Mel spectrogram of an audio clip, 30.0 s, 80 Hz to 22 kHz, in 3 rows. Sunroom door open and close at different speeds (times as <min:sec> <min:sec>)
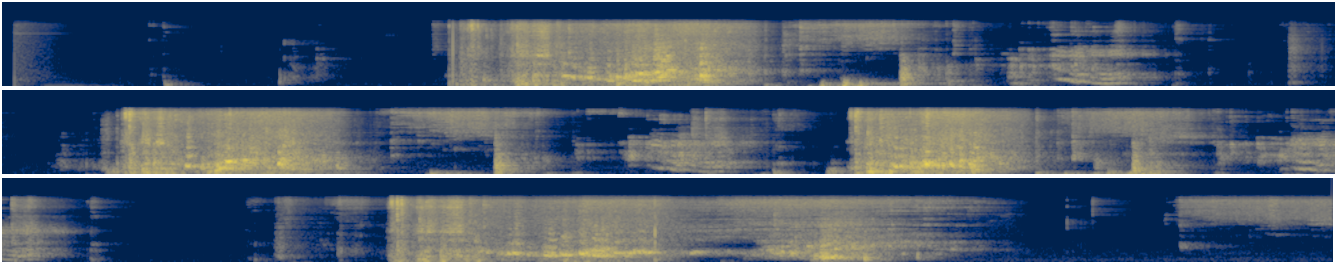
0:03.4 0:07.0, 0:10.8 0:14.1, 0:16.4 0:18.9, 0:22.9 0:27.1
